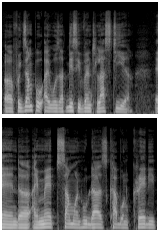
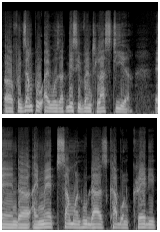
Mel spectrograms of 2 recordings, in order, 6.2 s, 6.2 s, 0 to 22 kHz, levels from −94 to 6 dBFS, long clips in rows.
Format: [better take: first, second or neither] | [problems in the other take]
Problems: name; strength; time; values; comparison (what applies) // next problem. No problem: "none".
first | distortion; slight; 13% of the sound clipped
